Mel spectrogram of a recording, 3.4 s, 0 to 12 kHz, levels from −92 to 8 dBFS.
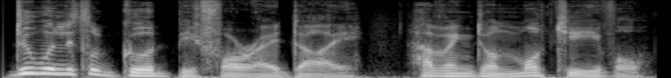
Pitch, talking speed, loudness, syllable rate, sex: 115 Hz, 215 wpm, -17 LUFS, 5.7 syllables/s, male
